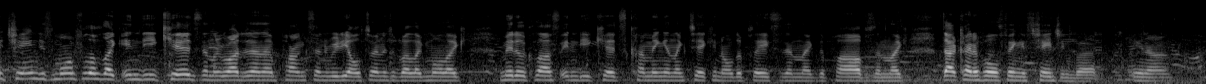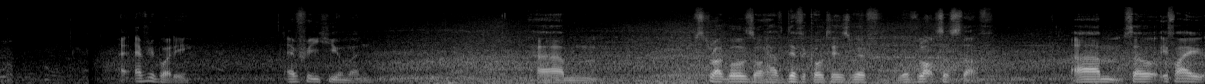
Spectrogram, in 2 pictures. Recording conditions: outdoors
